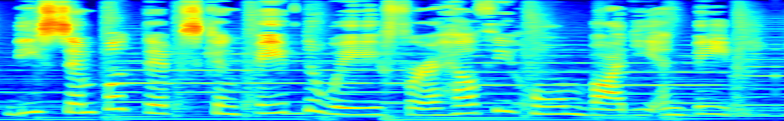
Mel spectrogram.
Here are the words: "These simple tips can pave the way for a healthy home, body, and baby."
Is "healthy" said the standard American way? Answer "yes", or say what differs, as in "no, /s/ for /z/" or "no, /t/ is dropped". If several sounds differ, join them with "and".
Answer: yes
